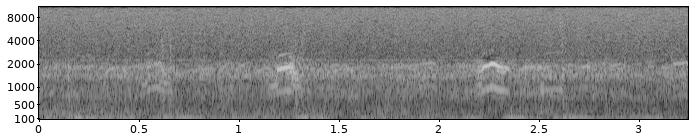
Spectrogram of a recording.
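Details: Snow geese gathered in a large flock on a small central North Dakota lake, early November 2021. Distinct nasal honks rise above a constant background din of many calling birds, and a low steady rumble runs underneath.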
